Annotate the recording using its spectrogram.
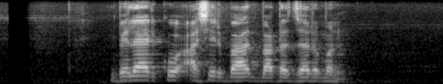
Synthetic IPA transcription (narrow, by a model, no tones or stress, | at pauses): belajerkoʔa̰sirbad̪̚baʈʌd͡zʌrmʌn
